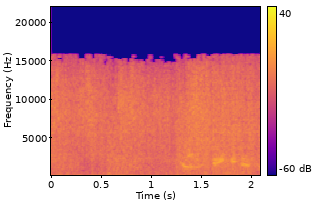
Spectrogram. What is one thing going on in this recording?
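A shell explodes with a heavy boom.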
